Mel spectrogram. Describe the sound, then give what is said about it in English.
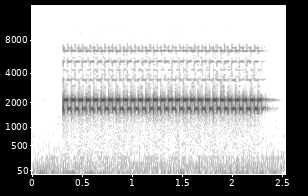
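A single electronic telephone ring as a woman calls a hairdresser's salon, a steady warbling trill lasting about two seconds, heard alone. “Mevrouw Houtman phones the hairdressers.”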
